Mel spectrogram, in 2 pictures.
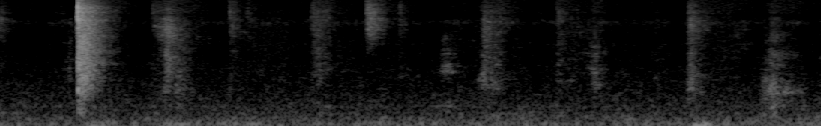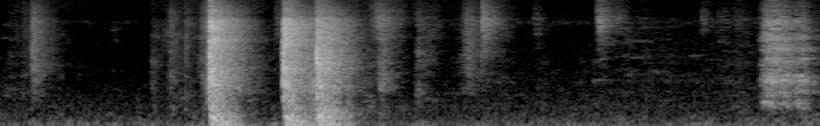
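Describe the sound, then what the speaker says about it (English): An indoor room door pushed shut, a loud close rumble and thud in two quick bursts midway through, set among quiet rustles and small handling clicks. "Let me close my door and turn off my AC actually,"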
